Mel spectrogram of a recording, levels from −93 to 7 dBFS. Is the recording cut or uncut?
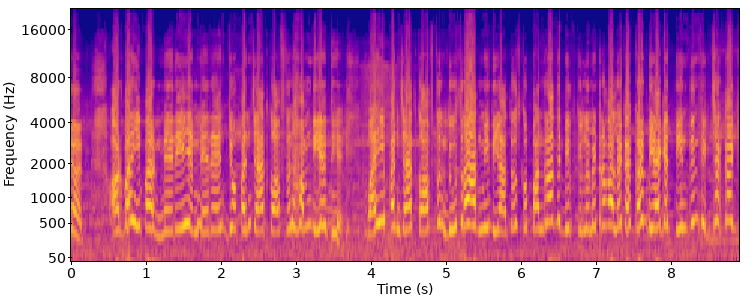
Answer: uncut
